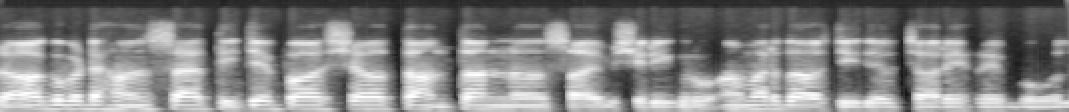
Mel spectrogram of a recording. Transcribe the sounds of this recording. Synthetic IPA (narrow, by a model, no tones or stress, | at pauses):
ɾaːɡʋəɖɦənsɛːt̪iːd͡ʒeːpaːʃaːt̪ənt̪ənsaːɪbʃəɾiːɡɾṵːʔəməɾd̪aːsd͡ʒiːd̪eːt͡ʃaːɾeːɦoeːboːl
